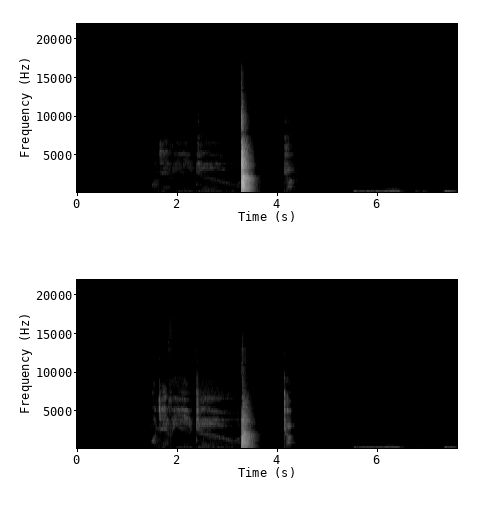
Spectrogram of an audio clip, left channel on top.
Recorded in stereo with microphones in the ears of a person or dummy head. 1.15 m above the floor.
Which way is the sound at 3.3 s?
65° left (ahead or behind).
